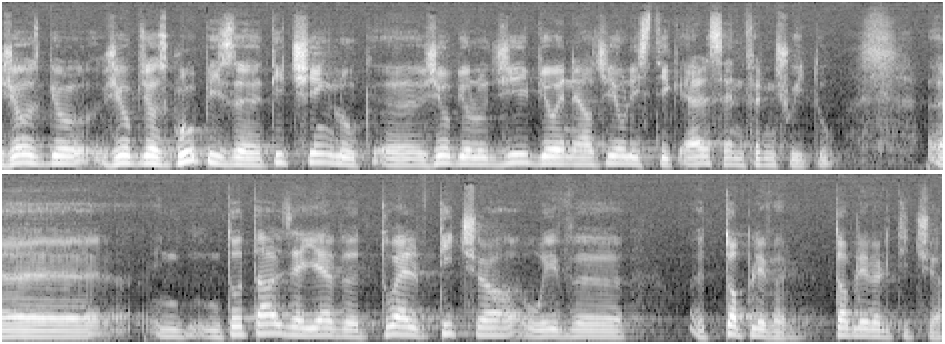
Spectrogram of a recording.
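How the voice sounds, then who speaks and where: In a French accent, a man speaks at a fairly slow pace with a fairly high pitch and ordinary pitch variation. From France. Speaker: conference presenter. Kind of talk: conference presentation. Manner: halting.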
